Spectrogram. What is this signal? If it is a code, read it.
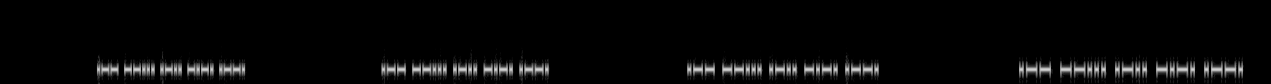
Morse code, heard as a keyed tone, about 44 wpm, 700 Hz. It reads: W7LCP W7LCP W7LCP W7LCP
